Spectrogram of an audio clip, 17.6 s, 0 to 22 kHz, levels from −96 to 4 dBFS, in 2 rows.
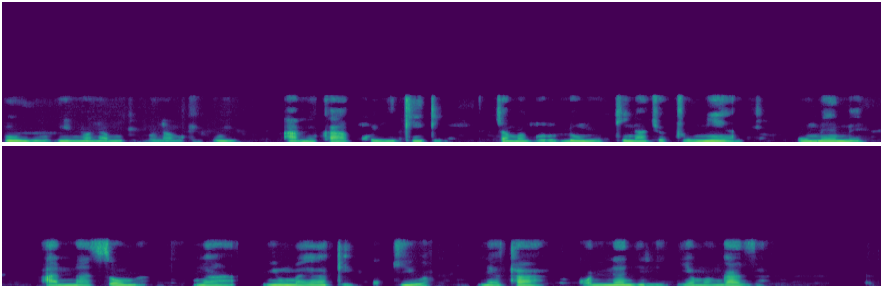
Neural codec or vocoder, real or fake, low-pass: codec, 24 kHz, 1.2 kbps, DualCodec; fake; 7.2 kHz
